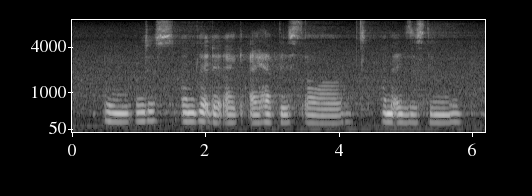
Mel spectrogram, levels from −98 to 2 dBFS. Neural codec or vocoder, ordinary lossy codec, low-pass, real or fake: none; none; none; real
